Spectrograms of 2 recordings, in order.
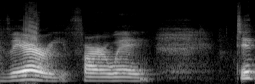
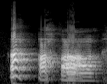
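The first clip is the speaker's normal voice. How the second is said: loud hearty ha-ha-ha; Viking belly laugh; 2 semitones lower, 3 dB louder than usual. A narrator's reading. Viking laughs as they row after the fruit, hearty laugh. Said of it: "The Viking laughed".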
